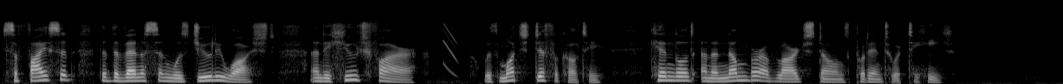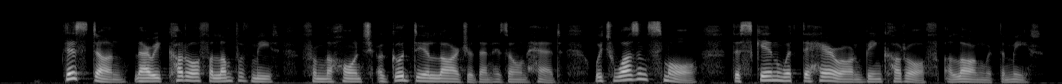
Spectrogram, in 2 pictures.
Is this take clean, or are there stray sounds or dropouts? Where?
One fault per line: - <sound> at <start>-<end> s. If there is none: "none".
- chirp at 4.4-4.6 s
